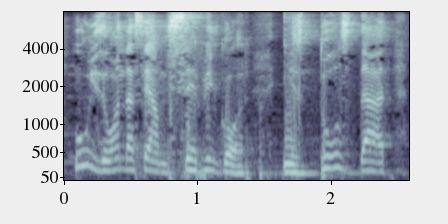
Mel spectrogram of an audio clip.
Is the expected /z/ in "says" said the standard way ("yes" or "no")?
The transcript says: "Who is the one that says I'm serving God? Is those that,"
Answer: no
